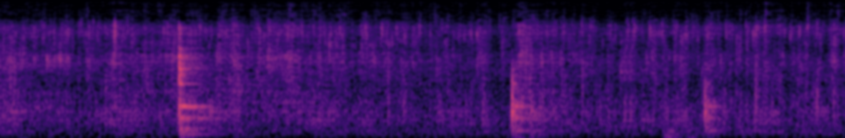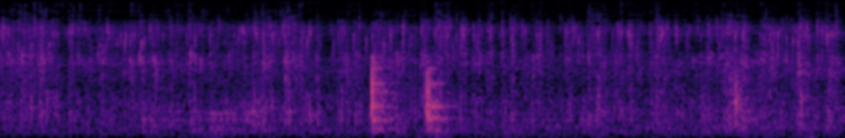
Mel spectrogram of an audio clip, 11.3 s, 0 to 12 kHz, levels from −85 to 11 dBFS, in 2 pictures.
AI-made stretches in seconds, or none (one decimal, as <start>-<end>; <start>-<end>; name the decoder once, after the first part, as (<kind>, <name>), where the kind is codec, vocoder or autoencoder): 0.0-1.3 (vocoder, Vocos); 1.8-6.4; 7.4-8.5; 9.7-11.3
